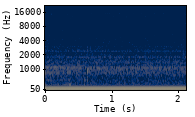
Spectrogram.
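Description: A steady low hum, one unchanging tone with nothing else over it.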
